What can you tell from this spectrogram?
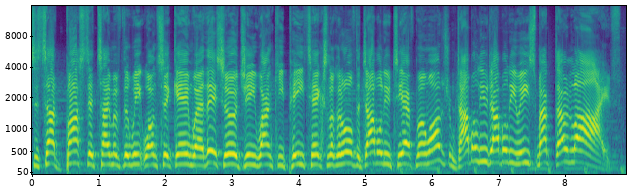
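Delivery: ordinary delivery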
